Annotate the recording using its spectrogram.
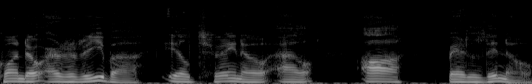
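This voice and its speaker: Here a man speaks at medium pitch. His tone is dark and mellow. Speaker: language learner vlogger. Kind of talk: language practice repetition. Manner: slow, in fits and starts; halting, repetitive.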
